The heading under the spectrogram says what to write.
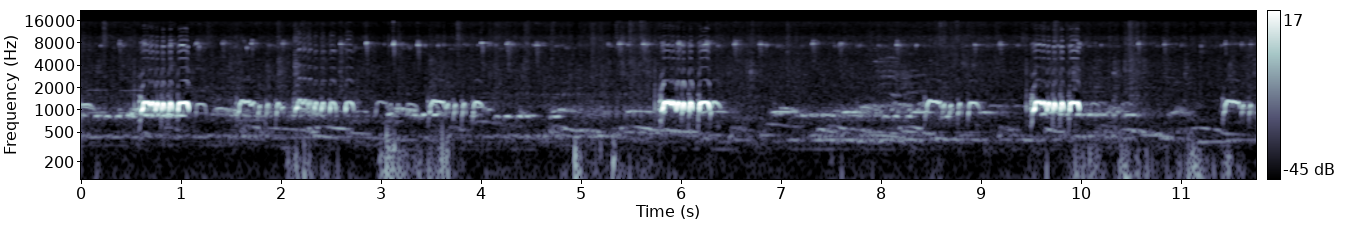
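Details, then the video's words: Persistent local zebra dove song, used as a master recording for doves slow to sing: three loud bursts of quick stuttering coos about four seconds apart, with gentler overlapping cooing between them. "Perkutut lokal gacor Suara ini sangat di sukai semua jenis perkutut"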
